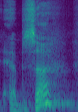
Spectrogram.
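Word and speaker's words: EBSA: In July, the subcommittee held a hearing examining the Department of Labor's Employee Benefit Security Administration known as EPSA, pronounced EPSA, which is vital agency that protects workers hard-earned health and retirement benefits.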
